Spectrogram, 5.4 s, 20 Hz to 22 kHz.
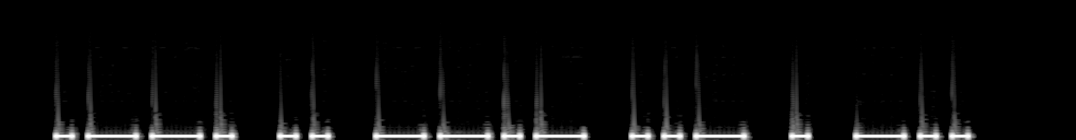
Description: Morse code, heard as a keyed tone, about 16 wpm, 700 Hz. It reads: PIQUED
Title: Pangram Challenge v2 - 15wpm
